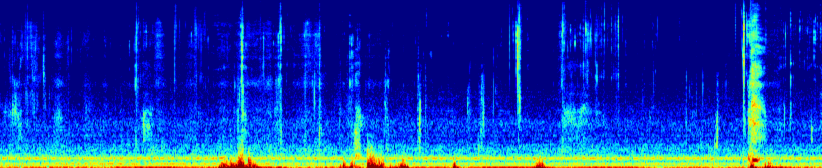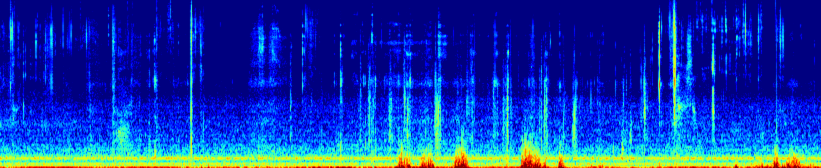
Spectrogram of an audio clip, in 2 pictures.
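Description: Close-miked biting and chewing of a Korean corn dog, in irregular mouthfuls, with the loudest chews about five and eight seconds in and again near the end. A steady low hum runs underneath.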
